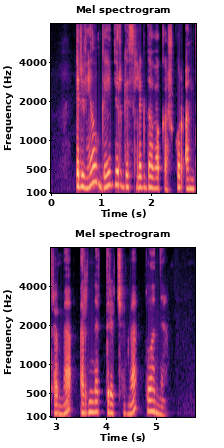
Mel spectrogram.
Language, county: Lithuanian, Vilnius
